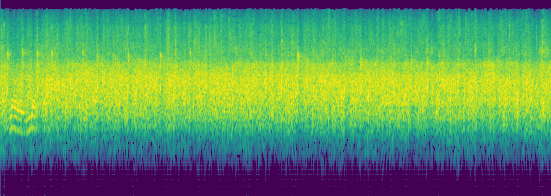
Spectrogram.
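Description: Sustained audience applause, a dense, steady clatter of many hands clapping at an even loudness for about eleven seconds, with no pause or fade.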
